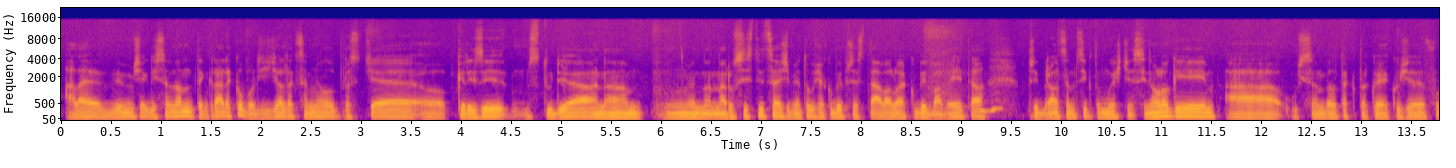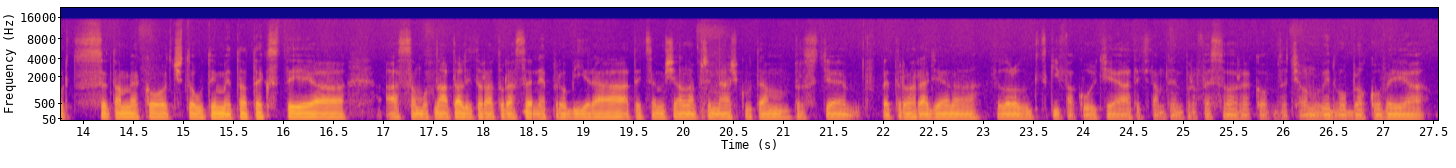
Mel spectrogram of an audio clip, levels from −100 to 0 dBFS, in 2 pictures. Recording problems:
hiss; noticeable; throughout; 20 dB below the speech

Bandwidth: 14.5 kHz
